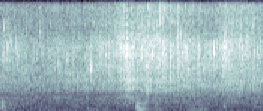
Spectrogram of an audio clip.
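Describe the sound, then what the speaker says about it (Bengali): Potatoes frying in oil in a pan until reddish for a fish dish: a steady, close sizzle that swells slightly midway, with a couple of faint clinks and no talking. "আলুগুলো আলু লাল লাল করে বেঁধে নিব"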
